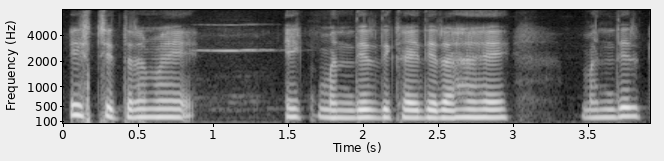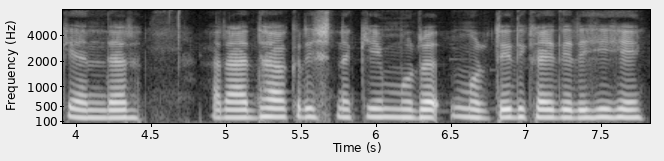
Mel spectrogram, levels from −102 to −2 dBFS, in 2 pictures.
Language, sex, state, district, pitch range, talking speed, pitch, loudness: Hindi, female, Andhra Pradesh, Anantapur, 200-215 Hz, 160 wpm, 205 Hz, -20 LUFS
